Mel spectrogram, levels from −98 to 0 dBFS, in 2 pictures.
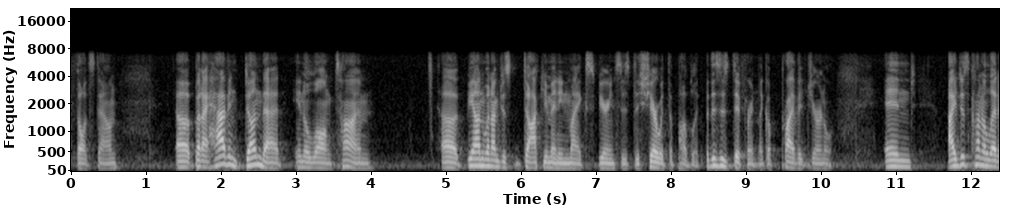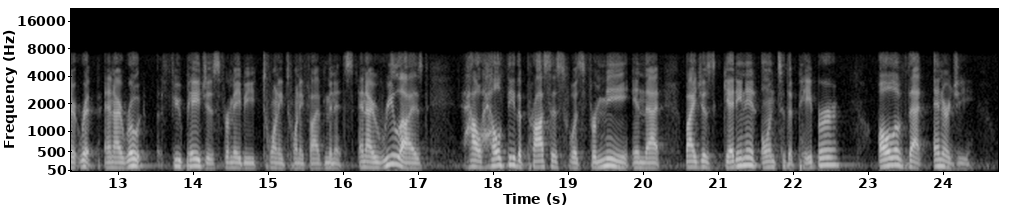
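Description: No technical faults can be heard in this recording.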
